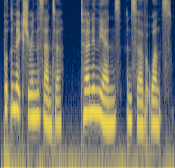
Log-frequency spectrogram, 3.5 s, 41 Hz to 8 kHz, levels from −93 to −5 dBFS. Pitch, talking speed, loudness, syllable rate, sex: 200 Hz, 240 wpm, -17 LUFS, 6.1 syllables/s, female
